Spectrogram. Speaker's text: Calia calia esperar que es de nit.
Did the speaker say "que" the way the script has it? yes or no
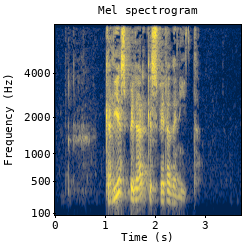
yes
